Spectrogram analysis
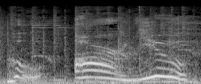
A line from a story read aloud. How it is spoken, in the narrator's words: yelled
